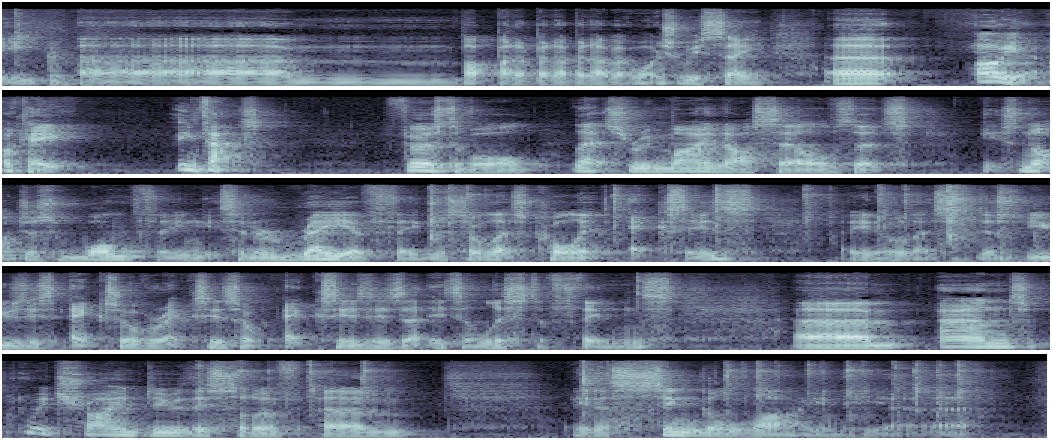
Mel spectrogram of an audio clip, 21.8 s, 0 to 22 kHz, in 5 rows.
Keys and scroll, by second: 10.9-13.0 typing, 15.6 typing, 19.5-21.3 typing.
